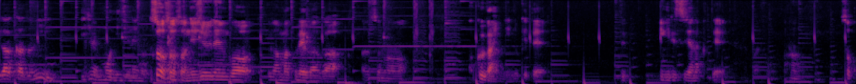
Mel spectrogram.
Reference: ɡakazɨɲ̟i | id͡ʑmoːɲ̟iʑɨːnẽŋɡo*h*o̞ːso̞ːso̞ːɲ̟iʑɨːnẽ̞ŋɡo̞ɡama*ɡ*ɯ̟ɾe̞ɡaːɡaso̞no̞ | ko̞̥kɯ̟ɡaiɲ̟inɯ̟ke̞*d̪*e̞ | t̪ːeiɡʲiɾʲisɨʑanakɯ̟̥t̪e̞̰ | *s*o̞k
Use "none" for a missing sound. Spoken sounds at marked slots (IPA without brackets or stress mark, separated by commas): s, k, t̪, s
